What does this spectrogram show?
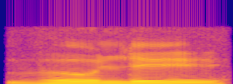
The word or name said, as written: voulu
